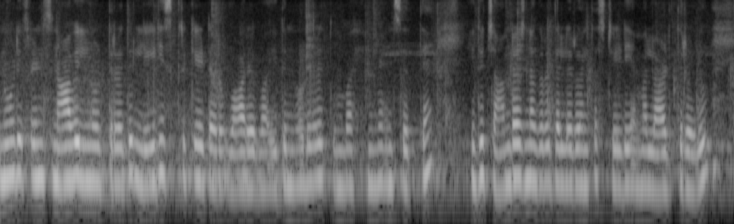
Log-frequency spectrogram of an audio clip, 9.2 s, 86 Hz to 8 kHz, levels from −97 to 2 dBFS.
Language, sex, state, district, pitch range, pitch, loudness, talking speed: Kannada, female, Karnataka, Chamarajanagar, 195-220 Hz, 205 Hz, -33 LUFS, 125 wpm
